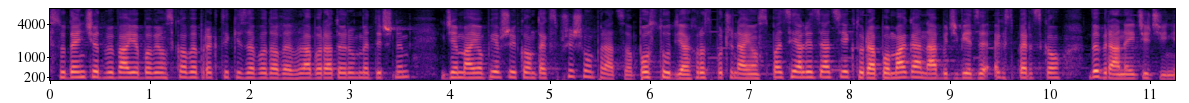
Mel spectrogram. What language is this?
Polish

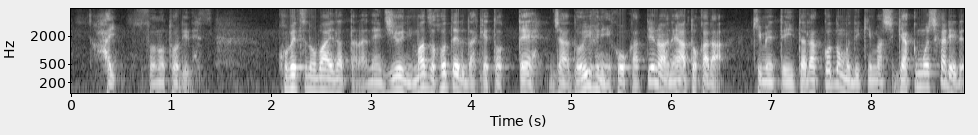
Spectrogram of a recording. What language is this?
Japanese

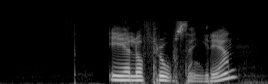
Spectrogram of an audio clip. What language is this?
Swedish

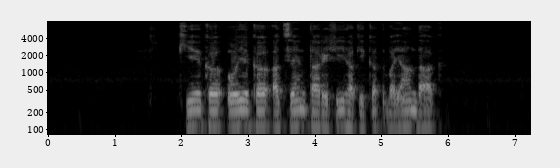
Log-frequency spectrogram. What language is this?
Ormuri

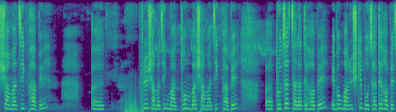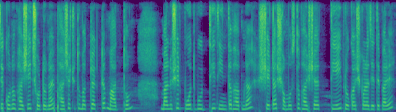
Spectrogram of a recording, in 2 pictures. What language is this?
Bangla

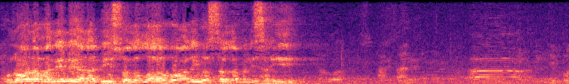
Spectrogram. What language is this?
Swahili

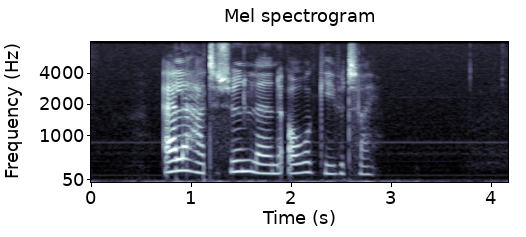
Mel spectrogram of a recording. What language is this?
Danish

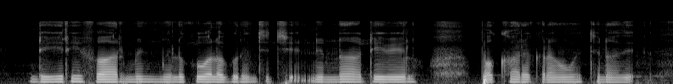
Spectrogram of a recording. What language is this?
Telugu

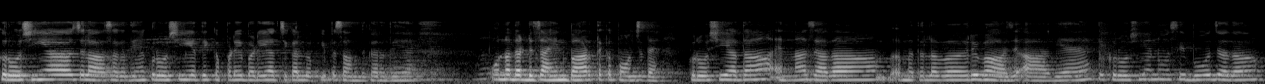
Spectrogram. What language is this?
Punjabi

